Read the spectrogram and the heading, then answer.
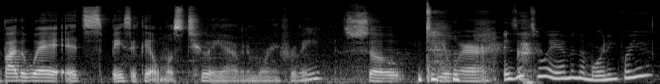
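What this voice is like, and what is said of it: Sleepy, tired-sounding voice. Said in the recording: “sound a little ... sleepy because I'm very late. Since you always sound sleepy.”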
